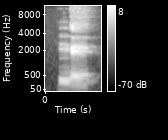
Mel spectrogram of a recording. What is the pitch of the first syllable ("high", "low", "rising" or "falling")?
high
